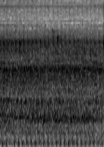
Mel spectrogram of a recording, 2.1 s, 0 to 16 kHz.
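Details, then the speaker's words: Honda Wave110i fuel-injected kick-start motorcycle, listened to up close at idle: quiet, soft, even putter with no knocks or rattles; engine quiet and smooth. "ตัวเครื่องนะครับเงียบๆนิ่มๆนะครับ"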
